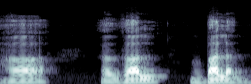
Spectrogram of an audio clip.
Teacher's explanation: وَهَٰذَا، ہا حرف تنبیہ ہے، اس کو لمبا کریں گے، اس پر الف کھڑا ہے۔ ہا ذل، ذا کو جو ہے وہ نرم انداز میں پڑھنا ہے، ذے نہ بن جائے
